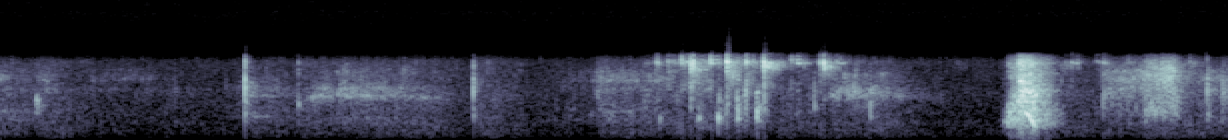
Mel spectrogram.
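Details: Boston Terrier named Sparky with hayfever after running through weeds and brush: short wet nasal snorts and one loud sneeze-like burst as he clears irritation from his nose.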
